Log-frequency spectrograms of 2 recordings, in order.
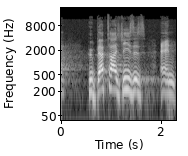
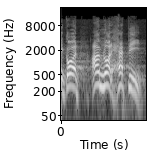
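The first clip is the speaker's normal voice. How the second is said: high, loud, drawn-out protest to God; acted indignant outburst; angry complaint; 7 semitones higher, 6 dB louder, slower than usual. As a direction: shout it upward, each word leaned on. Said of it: "take your anger and say".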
